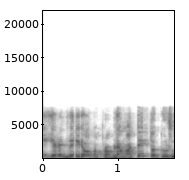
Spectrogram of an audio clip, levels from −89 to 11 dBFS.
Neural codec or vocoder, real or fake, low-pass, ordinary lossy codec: none; real; 7.2 kHz; Opus, 16 kbps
